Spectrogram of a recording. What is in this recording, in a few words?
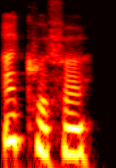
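"aquifer", British English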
